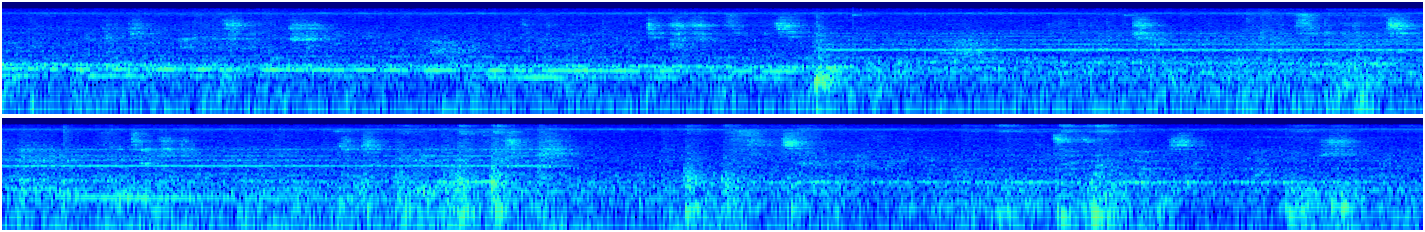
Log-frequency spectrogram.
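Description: A train hums and rumbles steadily along the track.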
